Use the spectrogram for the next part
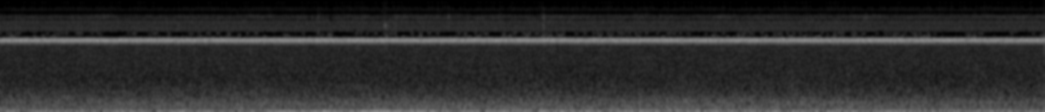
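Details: Bell crickets sing in an unbroken, high, ringing chorus pitched near the top of hearing. A soft low rumble sits underneath, mixed into a sleep-music track with campfire sounds.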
